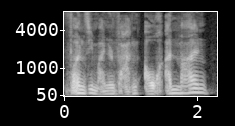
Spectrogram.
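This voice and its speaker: A man voicing a fat, cigar-smoking rich gentleman who speaks in slow, breathless raptures. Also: lowish voice, lively intonation, creaky, breathy edge, dry recording, heavily acted. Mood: breathless delight.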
